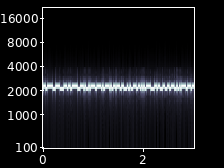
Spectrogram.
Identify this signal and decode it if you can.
RTTY, about 45.45 baud. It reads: TO THE CAROLINE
